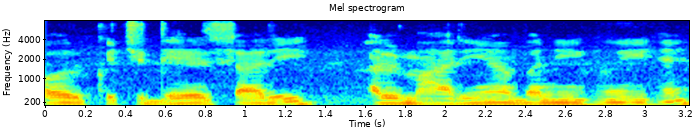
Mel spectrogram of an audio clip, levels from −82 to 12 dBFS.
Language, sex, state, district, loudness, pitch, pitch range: Hindi, male, Uttar Pradesh, Lucknow, -16 LUFS, 90 Hz, 85-90 Hz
